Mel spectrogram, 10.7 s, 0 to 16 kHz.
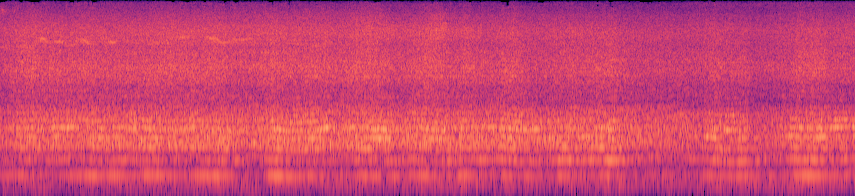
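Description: Claas Jaguar 890 self-propelled forage harvester chopping grass, with a John Deere tractor running alongside. The engines and chopper make a steady hum whose pitch wavers slightly.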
